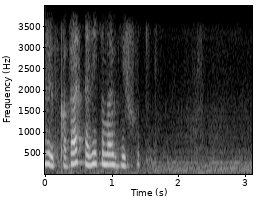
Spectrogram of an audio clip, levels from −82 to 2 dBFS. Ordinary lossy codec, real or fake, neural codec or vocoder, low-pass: Opus, 16 kbps; fake; codec, 16 kHz in and 24 kHz out, 0.6 kbps, FocalCodec, streaming, 4096 codes; 3.6 kHz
